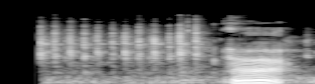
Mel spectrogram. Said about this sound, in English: I can't even read what I'm typing here.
